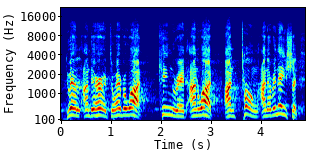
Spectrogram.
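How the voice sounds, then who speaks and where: A raised, projected voice, animated and bright with a sharp edge. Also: man, high pitch for a man. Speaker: evangelist preacher. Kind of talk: sermon. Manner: slow, deliberate; call-and-response, animated.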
